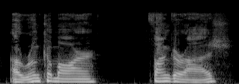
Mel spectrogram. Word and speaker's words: Arunkumar Thangaraj: There's no way I'm going to be able to pronounce this, but the title of it is Scrumban, Being Differently Agile, by Arunkumar Thangaraj.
